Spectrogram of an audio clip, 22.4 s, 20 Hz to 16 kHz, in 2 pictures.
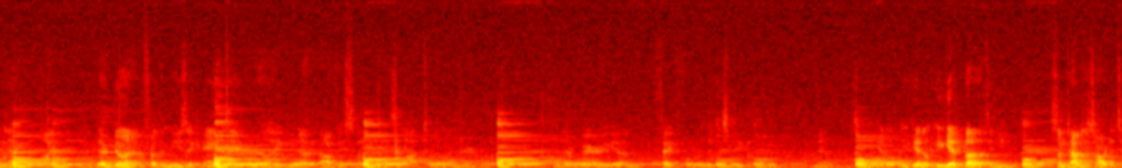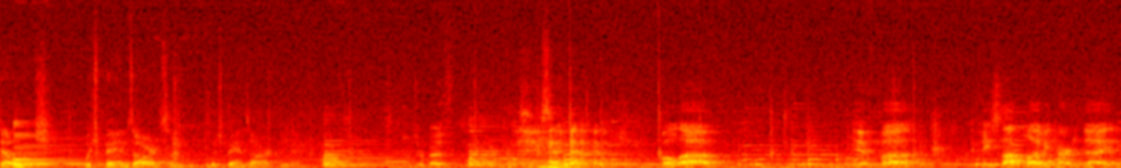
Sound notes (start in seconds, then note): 16.3 laughter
